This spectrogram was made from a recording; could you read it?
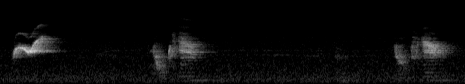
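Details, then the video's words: Pet parrot in a lively morning vocal session indoors: three separate harsh, squawky utterances with a quick upward swoop, spaced about two seconds apart in a quiet room. "My parrots morning talking session"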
